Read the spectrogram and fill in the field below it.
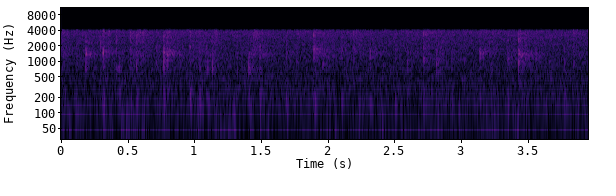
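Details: Carpintero, a Paso Fino horse, gives quick clip-clop hoofbeats: sharp, light taps in small clusters, repeating steadily across the stretch against a low background hum.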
